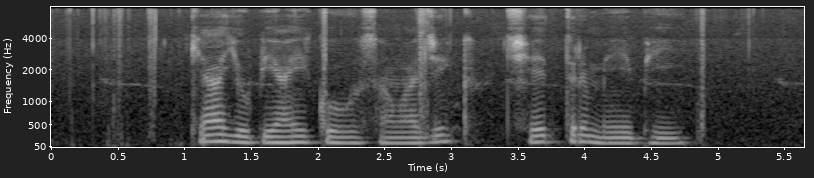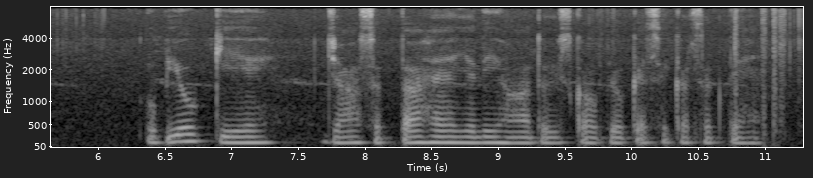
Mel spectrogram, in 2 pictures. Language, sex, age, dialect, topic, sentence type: Hindi, male, 18-24, Garhwali, banking, question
